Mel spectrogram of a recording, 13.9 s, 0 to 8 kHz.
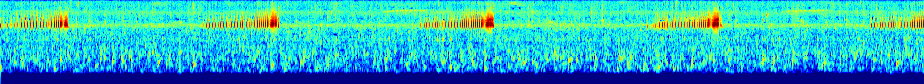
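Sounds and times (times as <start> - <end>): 
male Atelopus franciscus advertisement call pulsed trills: 0.0 - 1.0, 3.0 - 4.2, 6.0 - 7.4, 9.7 - 10.9, 13.0 - 13.8.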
